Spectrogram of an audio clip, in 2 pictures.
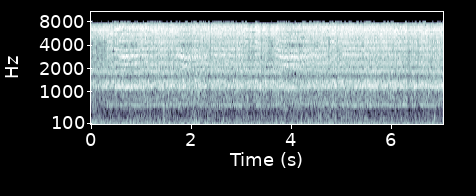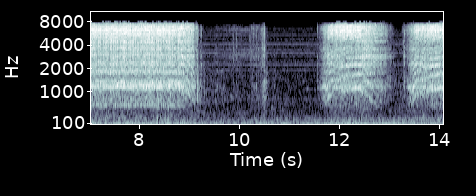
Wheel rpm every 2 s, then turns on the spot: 160, 160, 160, 160, 90, 20, 60.
8-10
